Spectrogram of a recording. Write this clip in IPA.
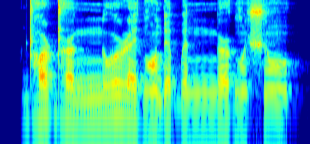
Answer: ɖʱɔɭɖʱə˞ nːu ɭeɡɔ̃ɗɪ ɓɘnːə˞ɡõ ʃõ

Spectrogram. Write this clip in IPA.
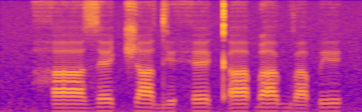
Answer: haː˨zɛ˦t͡ʃa˦˨dɪ˨ hɛ˦˨kʼa˦ɓa˦ ɡʷa˨pɪ˦

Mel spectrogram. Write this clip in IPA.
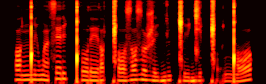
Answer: ɒŋ͡ǃiwə̃ seɾiǃʰo ɾe ɾɒǁɔ zɔzoʐi ɡĩǁi d͡ʑeǁɔ̰ ŋ͡ǃɔ

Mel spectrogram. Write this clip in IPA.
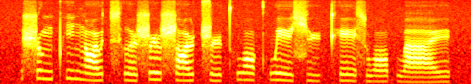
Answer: ʂʊ˥˧ŋpʰi˥˩ŋɑ˧˥ʊ̯ t͡sʰɹ̩˨˩ʂɻ̩˥ʂɑ˧˥ʊ̯ ʈ͡ʂɻ̩˧˥t̪ʰwɔ˥˧kʰwe˥˩ɪ̯ ɕy˨˩ kʰe˥˩ɪ̯swɔ˧˥pwa˨˩˦ɪ̯

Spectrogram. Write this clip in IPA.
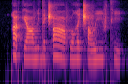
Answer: qɛʔkʲɑː vidɛt͡ʃʼɑːfu ʁit͡ʃʼɑviːftʰi

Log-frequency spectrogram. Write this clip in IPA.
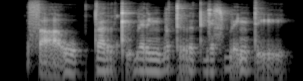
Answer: sa̰w | tɐr kʼḭbeɾɨɲbət rɯtɡeɬbḛɲ tḭ

